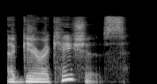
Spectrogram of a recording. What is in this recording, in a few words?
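"agaricaceous", British English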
